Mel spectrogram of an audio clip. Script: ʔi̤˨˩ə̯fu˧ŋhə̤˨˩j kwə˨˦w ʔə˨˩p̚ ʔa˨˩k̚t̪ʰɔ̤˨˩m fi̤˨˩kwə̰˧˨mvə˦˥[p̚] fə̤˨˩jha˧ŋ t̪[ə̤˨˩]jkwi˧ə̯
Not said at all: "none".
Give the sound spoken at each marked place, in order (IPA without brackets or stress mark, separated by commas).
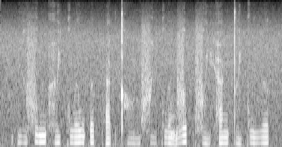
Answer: p̚, ə̤˨˩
